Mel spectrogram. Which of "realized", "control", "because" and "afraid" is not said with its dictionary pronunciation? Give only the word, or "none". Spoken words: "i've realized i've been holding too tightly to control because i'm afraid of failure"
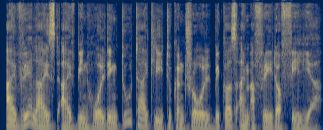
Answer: none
